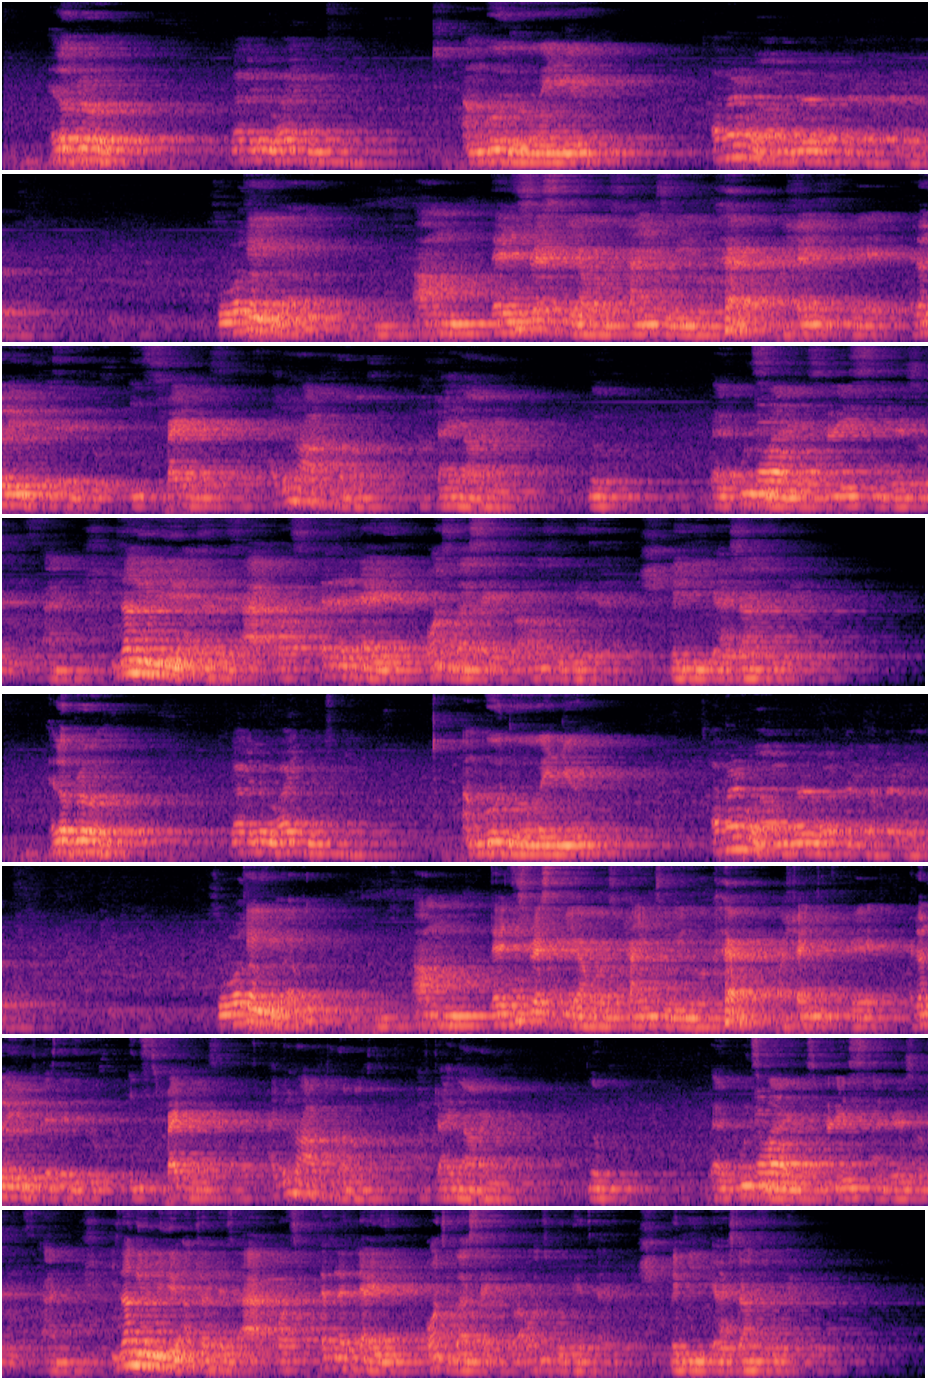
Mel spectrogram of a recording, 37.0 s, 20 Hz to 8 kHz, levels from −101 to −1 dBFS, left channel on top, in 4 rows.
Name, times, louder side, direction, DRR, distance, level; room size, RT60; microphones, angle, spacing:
voice 1, 0.5-1.2 4.6-6.0 11.7-12.4 12.7-18.0 18.3-20.6 20.9-22.3 22.7-23.6 24.4-24.7 25.6-35.8, equal, 75° right, -1 dB, 1.0 m, -30 dB
voice 2, 2.3-3.3 7.1-9.3 11.4-12.1 26.1-26.5 28.6-28.7 34.9-35.1, right 1 dB, 40° right, 2 dB, 0.5 m, -30 dB
11.0 x 6.3 x 4.7 m, 2.7 s
head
